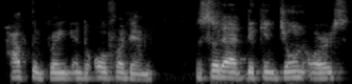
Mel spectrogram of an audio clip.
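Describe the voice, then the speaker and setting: Earnest, husky-voiced man being interviewed. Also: a little high, flat delivery, normal speed, a little mellow, rough recording. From Liberia. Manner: earnest, searching for words with many ums. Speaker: guest, youth association vice president. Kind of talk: interview answers.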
